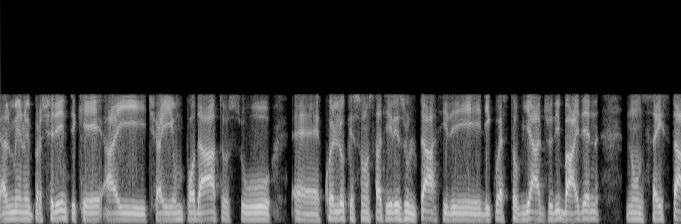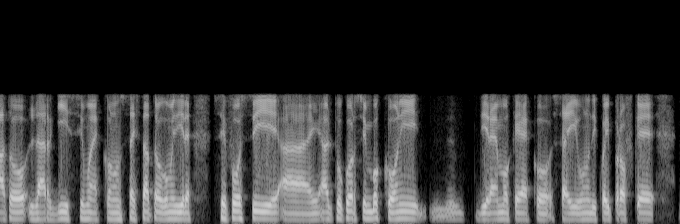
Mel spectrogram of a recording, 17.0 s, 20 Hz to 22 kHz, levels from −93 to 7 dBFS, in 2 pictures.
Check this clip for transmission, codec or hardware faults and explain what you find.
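Nothing in the speech points to a fault; it just sounds like G.726 telephone audio at 32 kbit/s, limited to below 4 kHz and carrying the light coding texture that rate normally leaves.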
